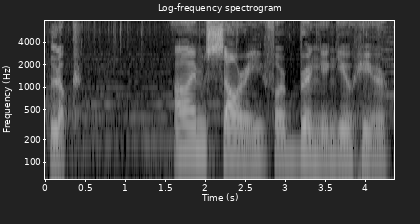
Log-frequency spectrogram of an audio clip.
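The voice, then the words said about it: Sad, sorrowful voice. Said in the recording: “in a sad voice”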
